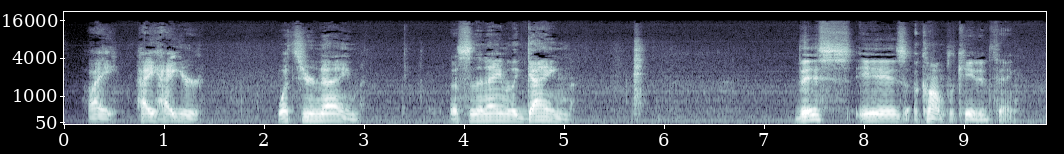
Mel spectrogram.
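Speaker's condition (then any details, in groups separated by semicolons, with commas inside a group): No condition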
